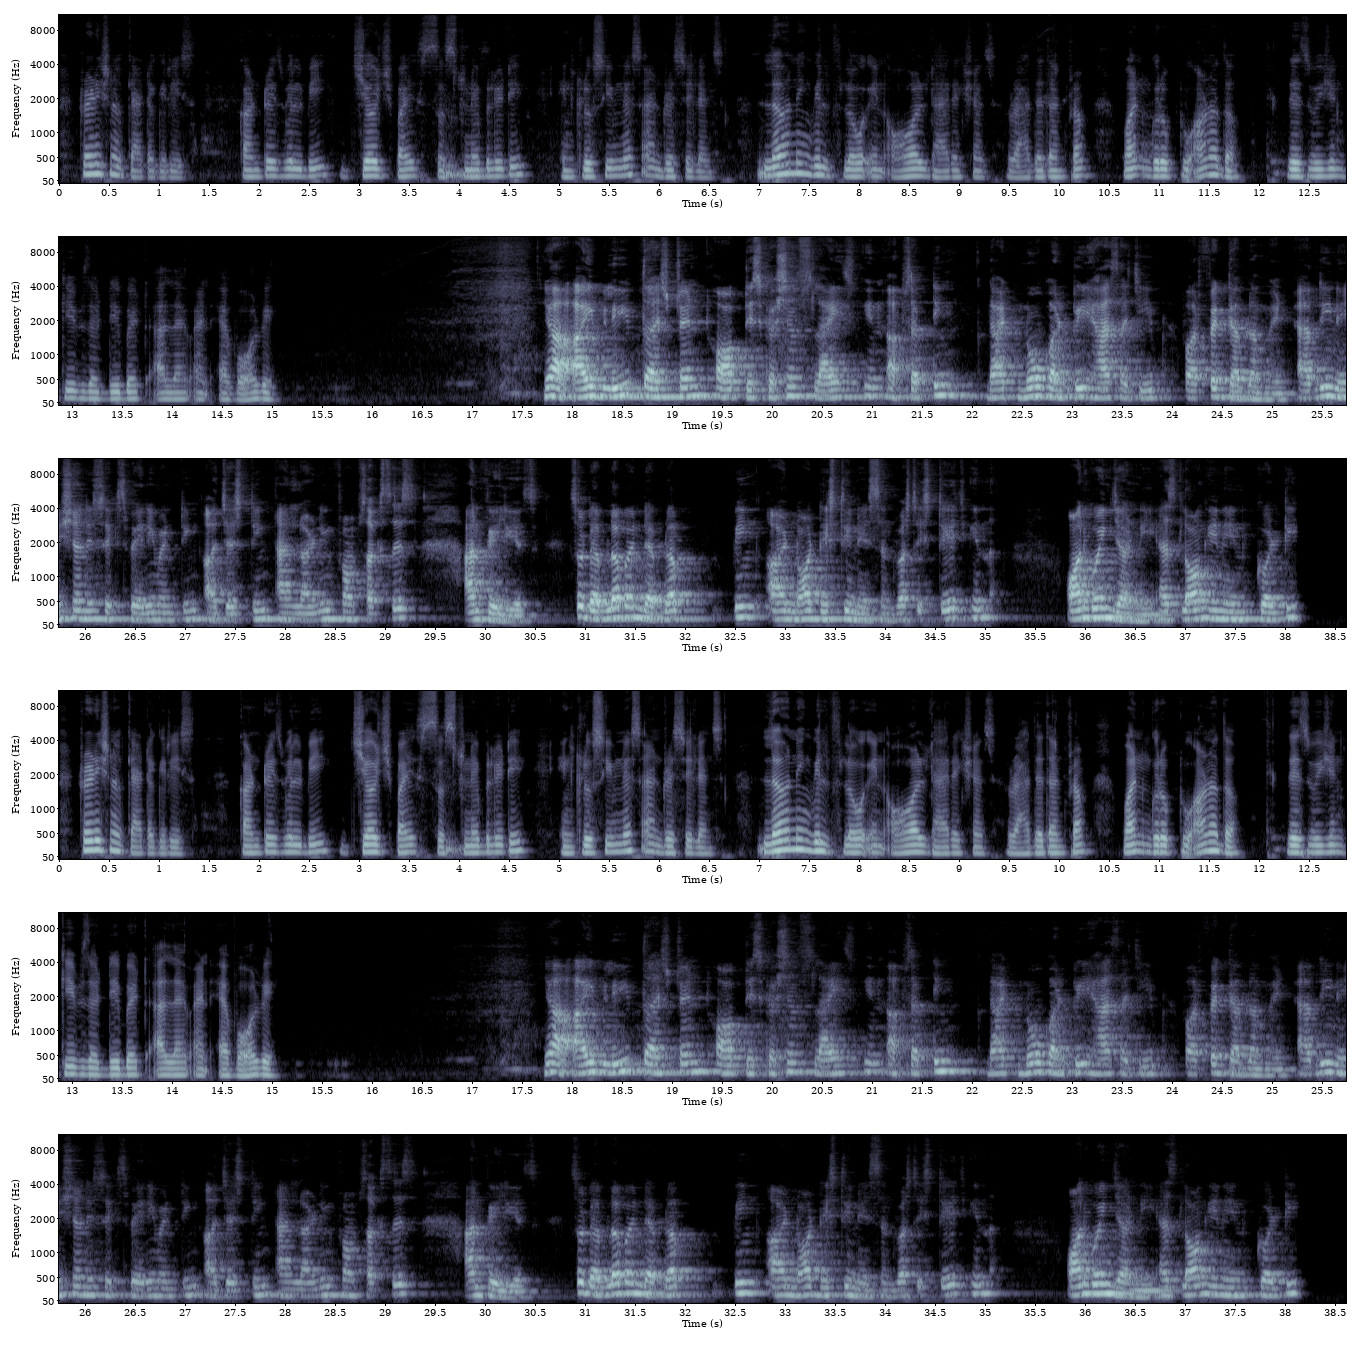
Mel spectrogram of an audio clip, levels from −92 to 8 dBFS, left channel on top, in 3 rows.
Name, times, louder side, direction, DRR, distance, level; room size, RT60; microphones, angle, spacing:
voice 1, 0.2-1.3 1.8-4.6 5.0-6.5 7.0-10.3 10.6-11.8 12.3-15.0, right 4 dB, 85° right, 0.5 m, -27 dB
voice 2, 3.8-4.3 7.0-7.1 17.3-30.5 30.9-35.2 35.8-38.1, left 4 dB, 75° left, 0.5 m, -24 dB
3.1 x 2.5 x 2.8 m
head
